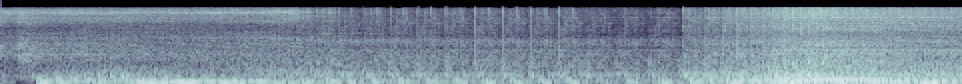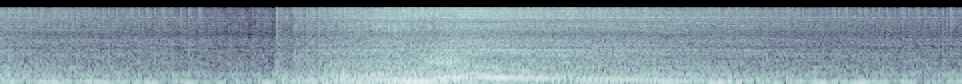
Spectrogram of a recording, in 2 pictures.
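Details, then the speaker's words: Pulsar motorcycle engine after repair for a cracking, broken-up sound (balance weight/pinion suspected): revs twice and settles to an even, clean original whine with no knock or rattle; expected to improve further over the next few dozen km. "একদম original আরপিএমের একটা যে শিন শিন শিন সাউন্ডটা, ওই সাউন্ডটাই আসতেছে।"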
